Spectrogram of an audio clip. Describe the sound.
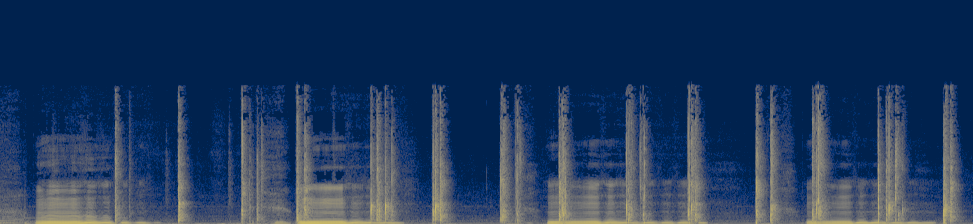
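Many sharp hand claps crack out at irregular intervals between stretches of sustained vocalizing, each one a crisp, loud snap.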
